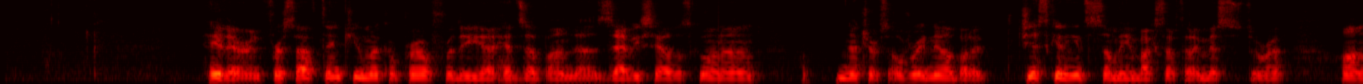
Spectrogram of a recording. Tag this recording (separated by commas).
inside a small room, Speech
